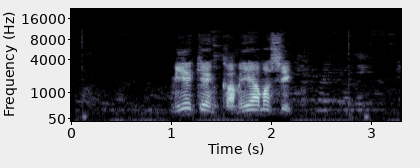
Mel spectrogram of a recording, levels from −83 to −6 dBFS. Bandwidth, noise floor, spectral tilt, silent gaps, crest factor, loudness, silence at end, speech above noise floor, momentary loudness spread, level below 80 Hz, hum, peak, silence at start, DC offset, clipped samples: 11.5 kHz; -62 dBFS; -1 dB/octave; none; 22 dB; -25 LUFS; 0.75 s; 37 dB; 7 LU; -72 dBFS; none; -8 dBFS; 1 s; under 0.1%; under 0.1%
